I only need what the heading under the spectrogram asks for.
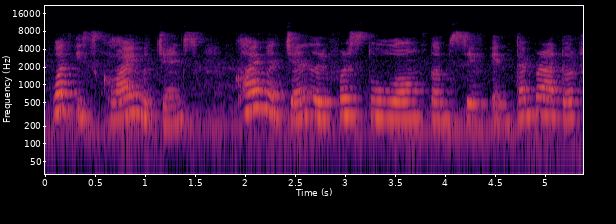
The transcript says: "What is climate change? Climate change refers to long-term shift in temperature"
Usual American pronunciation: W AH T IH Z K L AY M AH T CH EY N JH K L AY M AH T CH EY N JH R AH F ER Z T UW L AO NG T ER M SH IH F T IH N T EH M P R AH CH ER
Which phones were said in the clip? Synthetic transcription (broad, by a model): W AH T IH S K L AY M AH T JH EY N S K L AY M AH T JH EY N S R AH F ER S T UW L AO NG T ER M S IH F IH N T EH M P R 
